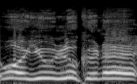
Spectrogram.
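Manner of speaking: exaggerated Cockney accent. Speaker imitates a character tagged gang member, over-the-top Cockney accent. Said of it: "there is over the top Cockney".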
